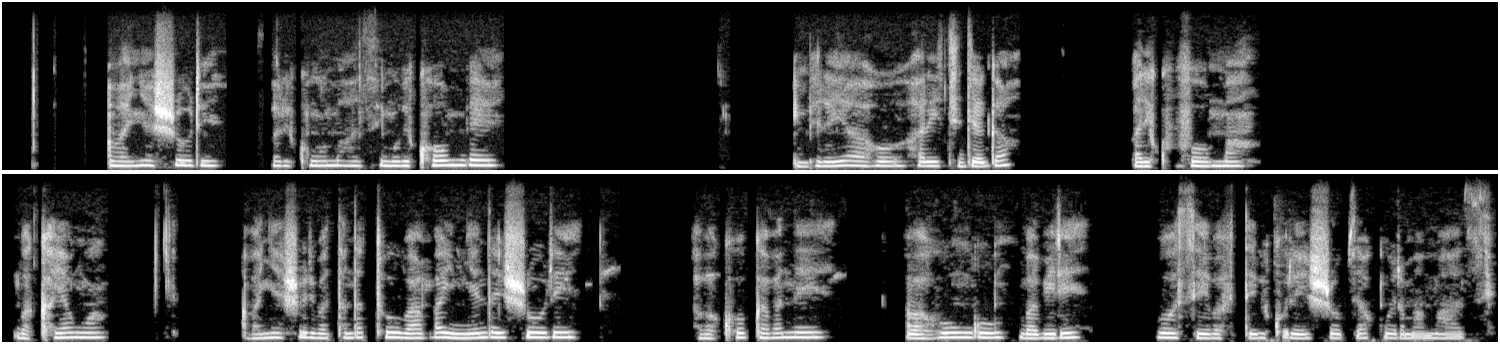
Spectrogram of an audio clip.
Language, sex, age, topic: Kinyarwanda, female, 25-35, health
